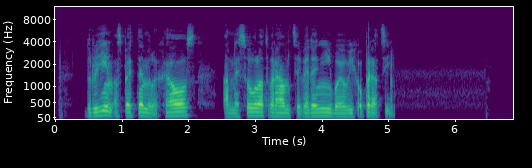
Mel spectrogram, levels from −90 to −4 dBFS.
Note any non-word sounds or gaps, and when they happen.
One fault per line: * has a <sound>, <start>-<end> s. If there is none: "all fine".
all fine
